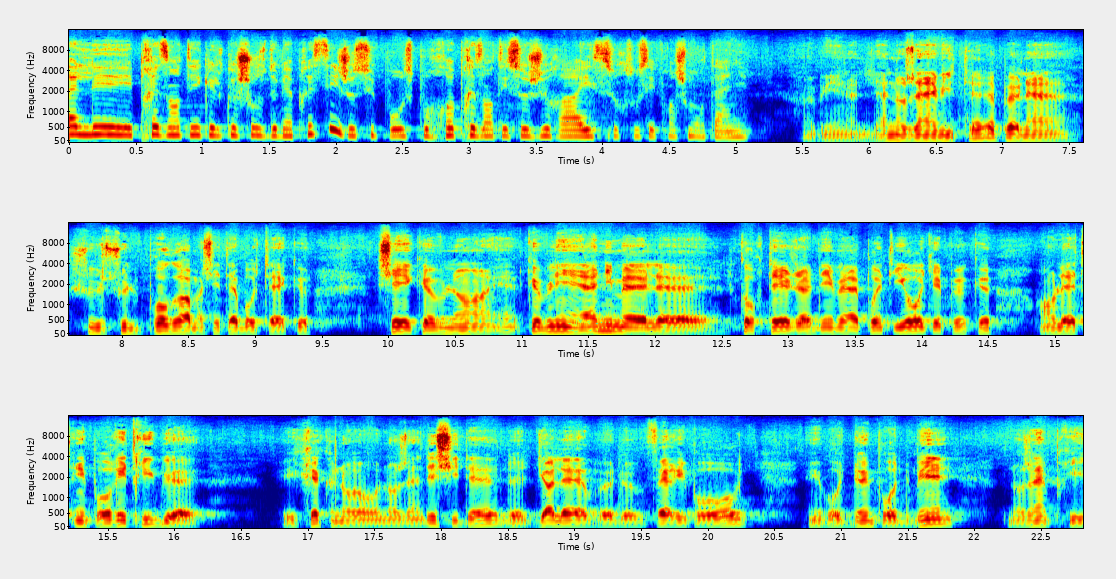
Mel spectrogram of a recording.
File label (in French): Fete du patois fribourgeois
